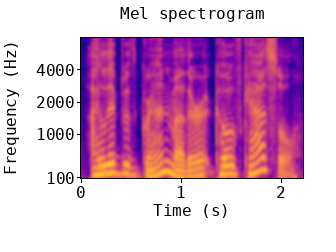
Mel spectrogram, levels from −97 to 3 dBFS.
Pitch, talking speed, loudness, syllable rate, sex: 160 Hz, 190 wpm, -16 LUFS, 5.4 syllables/s, male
